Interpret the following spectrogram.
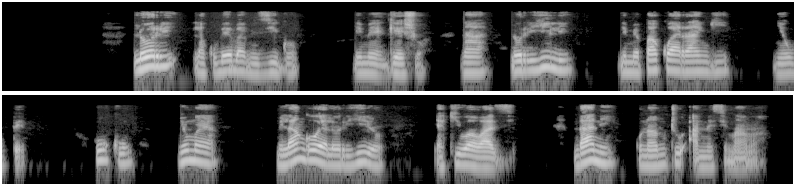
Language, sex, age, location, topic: Swahili, male, 18-24, Mombasa, government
